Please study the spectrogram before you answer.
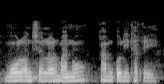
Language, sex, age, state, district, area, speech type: Assamese, female, 45-60, Assam, Udalguri, rural, spontaneous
